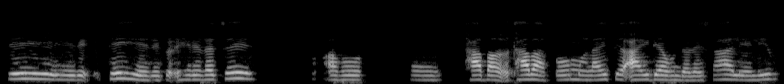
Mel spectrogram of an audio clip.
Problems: background sounds at intervals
